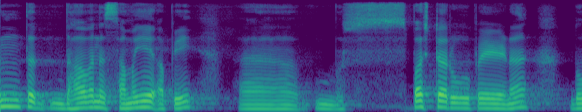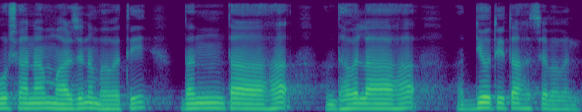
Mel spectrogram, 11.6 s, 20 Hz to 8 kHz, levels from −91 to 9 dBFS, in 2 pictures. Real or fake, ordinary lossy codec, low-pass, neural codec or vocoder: fake; none; 7.2 kHz; autoencoder, 48 kHz, 128 numbers a frame, DAC-VAE, trained on Japanese speech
